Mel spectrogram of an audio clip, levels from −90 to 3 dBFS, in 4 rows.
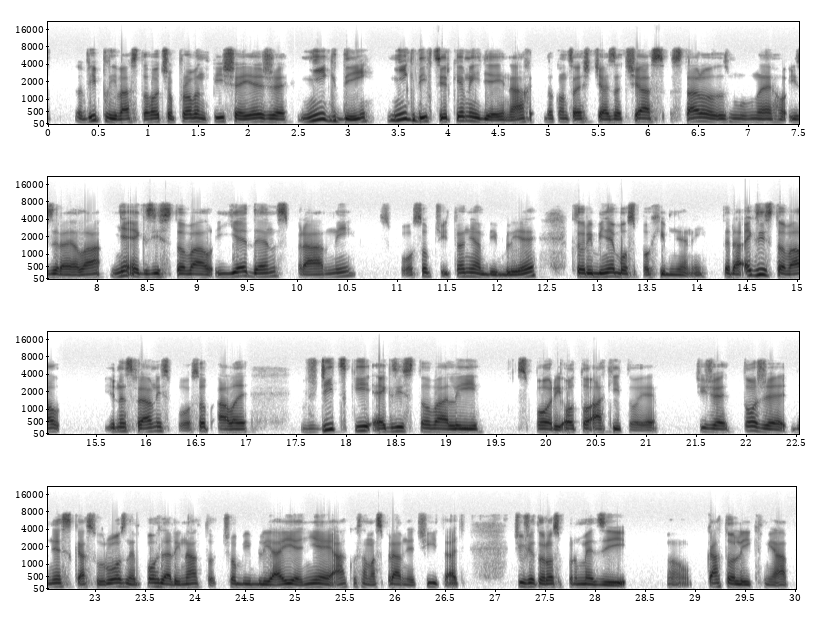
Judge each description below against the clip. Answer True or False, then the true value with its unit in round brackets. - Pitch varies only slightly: False (4.0 semitones)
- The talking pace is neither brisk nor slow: True (140 wpm)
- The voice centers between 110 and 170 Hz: True (130 Hz)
